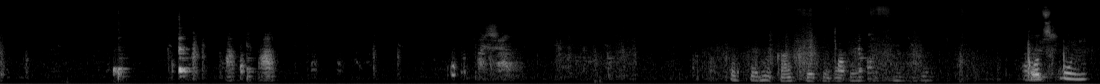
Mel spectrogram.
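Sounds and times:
hens clucking: 1.0 - 10.6.

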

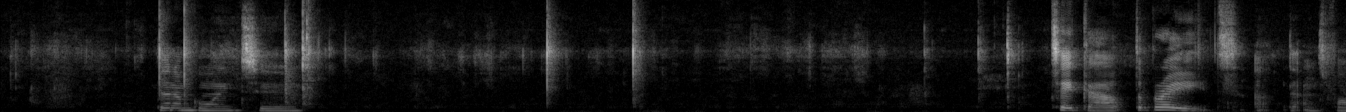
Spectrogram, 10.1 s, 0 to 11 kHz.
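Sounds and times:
rustle of hair: 0.0 - 1.2, 3.0 - 6.9.

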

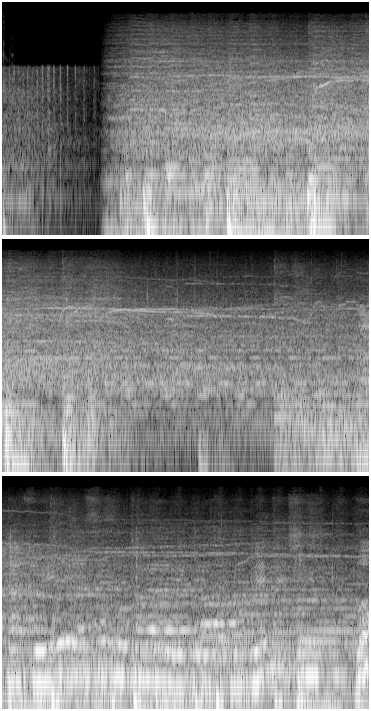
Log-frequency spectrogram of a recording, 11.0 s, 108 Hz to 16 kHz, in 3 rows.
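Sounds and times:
audience cheering: 1.0 - 11.0.

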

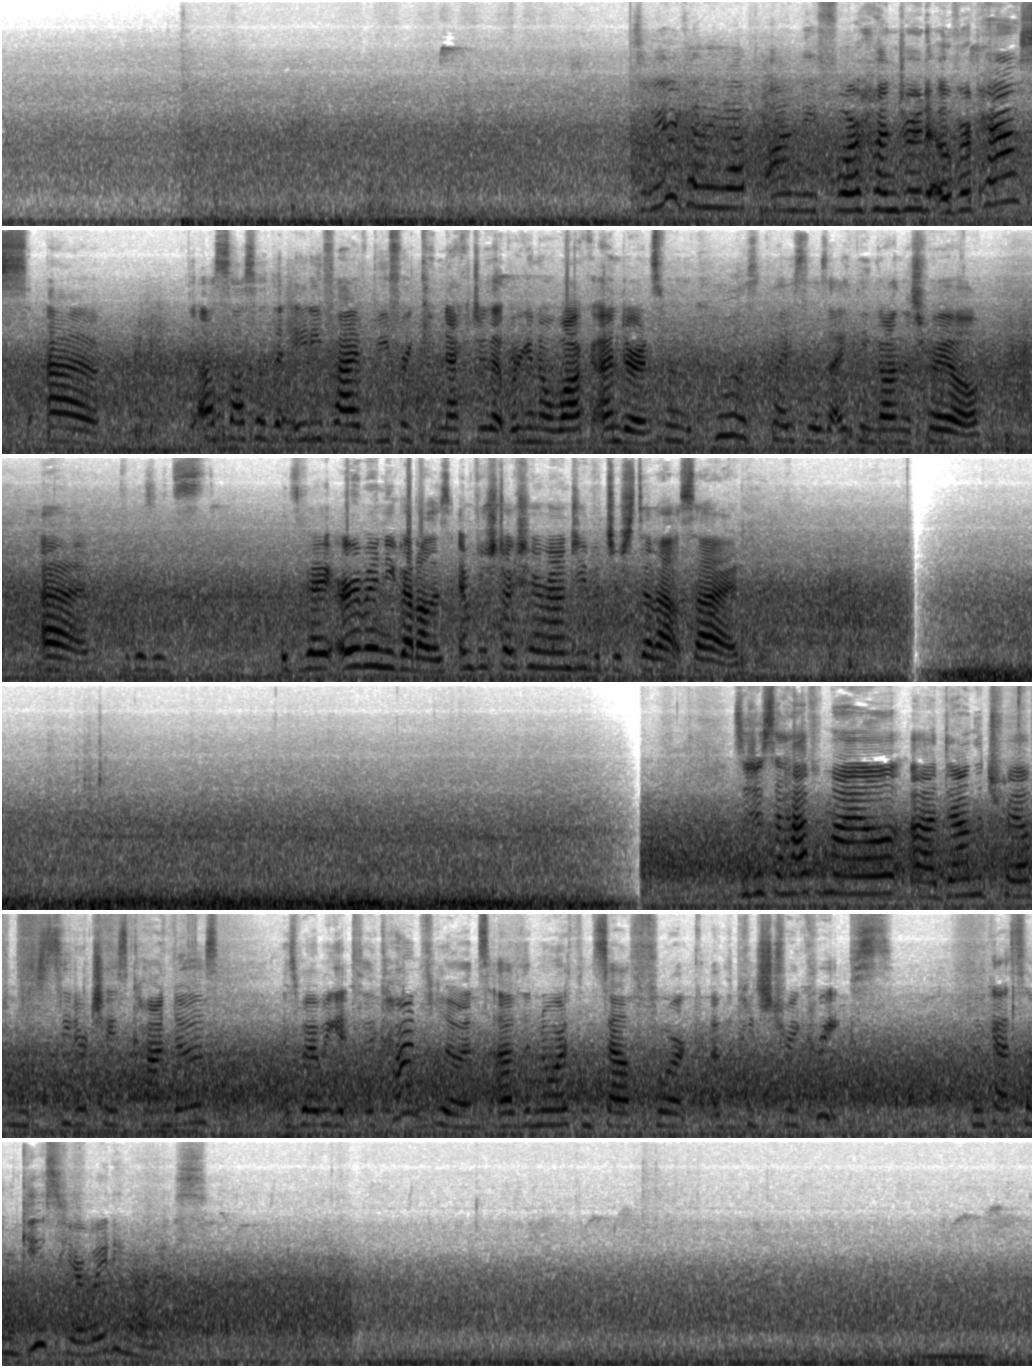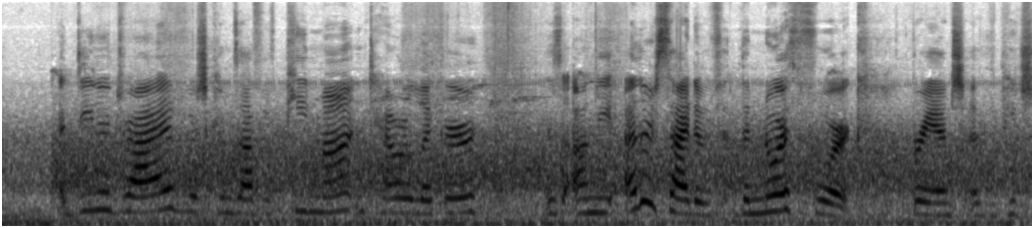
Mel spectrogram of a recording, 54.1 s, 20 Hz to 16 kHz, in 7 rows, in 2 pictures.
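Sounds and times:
highway traffic rumble: 0.0 - 54.0.

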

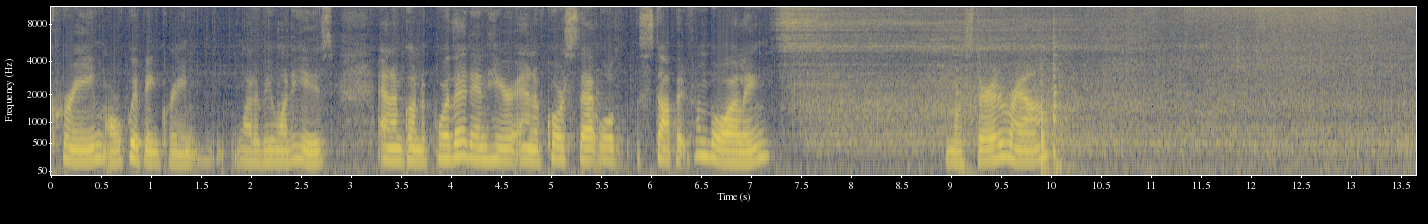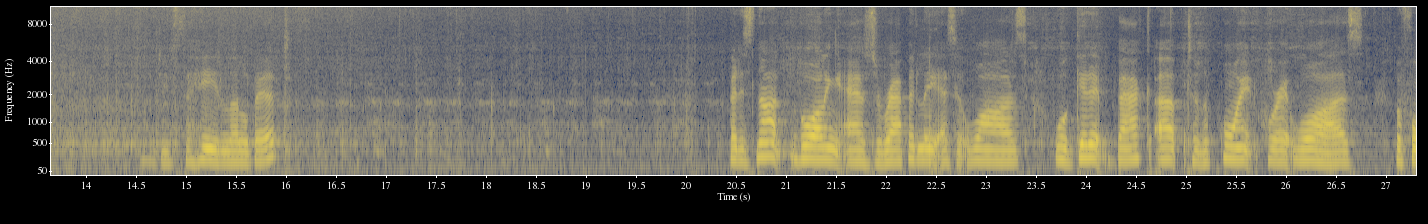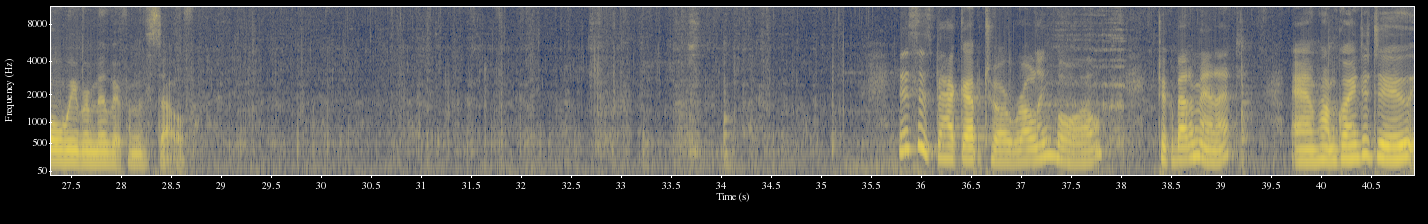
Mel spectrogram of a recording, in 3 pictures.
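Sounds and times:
syrup sizzling in saucepan: 0.0 - 40.9
wooden spoon stirring: 9.0 - 40.3.

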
